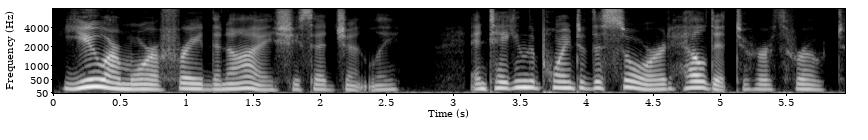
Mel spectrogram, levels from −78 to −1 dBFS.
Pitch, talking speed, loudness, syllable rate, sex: 180 Hz, 210 wpm, -18 LUFS, 4.7 syllables/s, female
